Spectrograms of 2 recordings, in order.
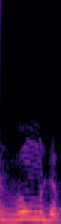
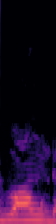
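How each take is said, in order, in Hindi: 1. स्वर 'oo' जैसा है। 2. स्वर 'ow' जैसा है। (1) "कुछ लोग इसे वुंड पढ़ देते हैं, लेकिन वुंड नहीं है" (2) "ये क्या है? वाउंड है।"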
